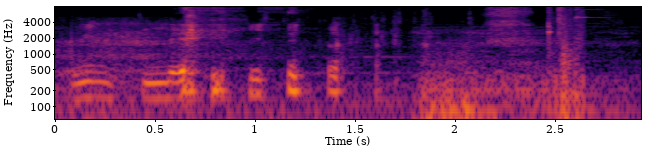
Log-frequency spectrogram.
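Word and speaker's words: Gwynbleidd: It's pronounced Gwynblade.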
